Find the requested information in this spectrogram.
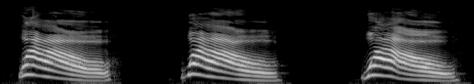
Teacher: The higher pitch on this word signals enthusiasm for what I heard.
